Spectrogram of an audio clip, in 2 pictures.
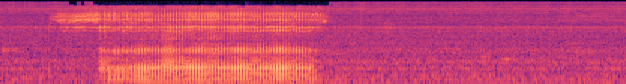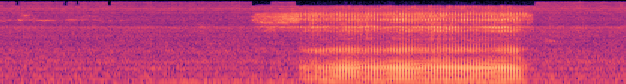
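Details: Snoring: a pug with two loud, harsh, buzzing breaths about four seconds apart and quieter breathing between.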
